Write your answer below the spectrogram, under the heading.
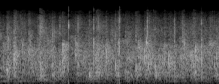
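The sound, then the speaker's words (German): An audience applauds at a live talk with a dense, steady patter of many hands clapping that holds at an even level throughout without dying away. “kleinen Applaus vielleicht nochmal”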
